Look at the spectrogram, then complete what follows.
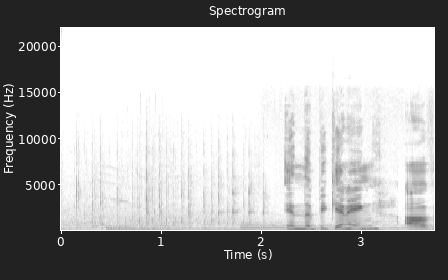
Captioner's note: suitcase wheels clacking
